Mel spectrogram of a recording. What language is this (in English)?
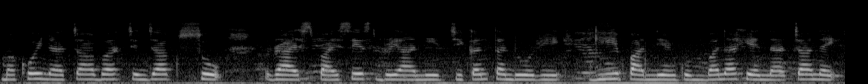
Manipuri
